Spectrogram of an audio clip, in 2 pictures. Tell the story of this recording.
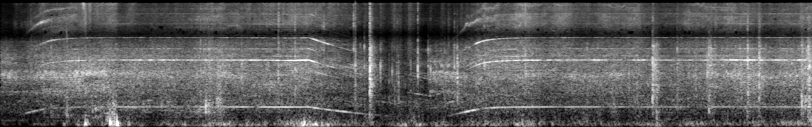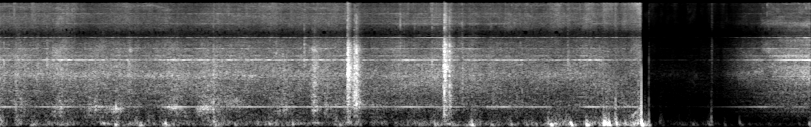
I carried the phone while vacuuming the living room. The vacuum cleaner is the dominant sound during the entire recording.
